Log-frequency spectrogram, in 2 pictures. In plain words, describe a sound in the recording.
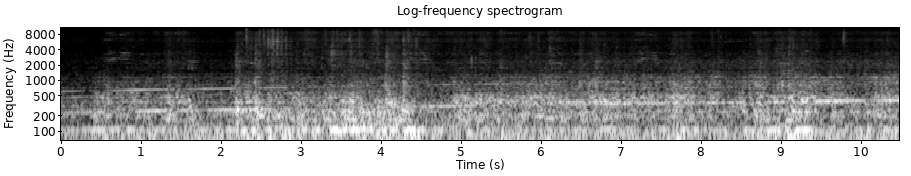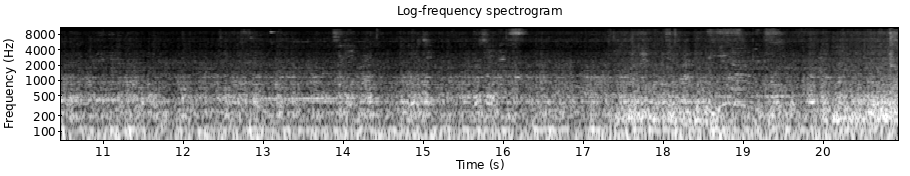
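An electric train motor whines, rising in pitch as the train speeds up.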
